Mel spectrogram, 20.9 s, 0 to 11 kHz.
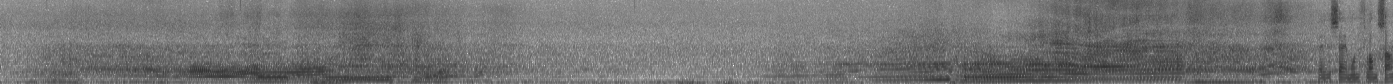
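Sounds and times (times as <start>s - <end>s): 
Porsche 911 sports car engine racing on a circuit lap: 0.0s - 19.9s
speech: 20.0s - 20.8s.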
